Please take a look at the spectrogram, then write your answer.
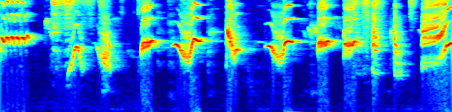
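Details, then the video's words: Asian pied starling song aimed at drawing responses from other starlings: high piping notes, then a varied series of loud whistled slurs and scratchy chatters with little pause. "Suara Kicau Jalak Suren Gacor Efektif Memancing Semua Burung Jalak Auto Respon"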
